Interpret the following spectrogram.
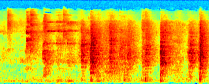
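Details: Labrador Retriever litter of seven newborns, four females and three males, with mother Belle on a live puppy cam; a run of thin whimpering squeaks repeated roughly every half second, with faint rustling.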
